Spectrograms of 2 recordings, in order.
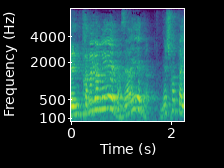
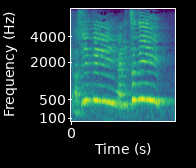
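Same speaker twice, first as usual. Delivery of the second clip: much higher, slow mocking boast of a self-satisfied giver; smug self-righteousness; 8 dB louder, slower than usual. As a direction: drawl it out like a smug do-gooder. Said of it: "וכאן נותנים צדקה ככה". (בחיקוי לועג של צדקן שחצן, גבוה ואיטי)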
